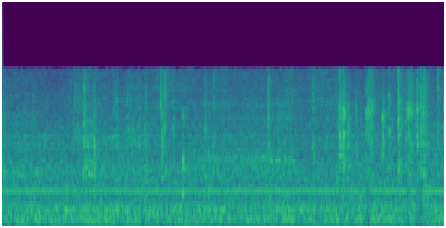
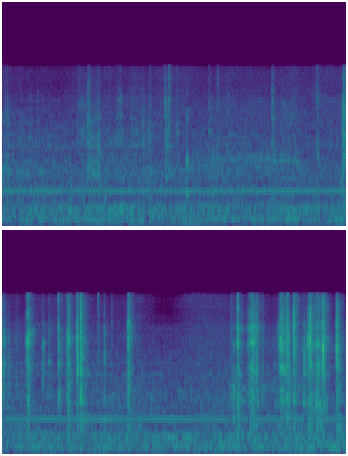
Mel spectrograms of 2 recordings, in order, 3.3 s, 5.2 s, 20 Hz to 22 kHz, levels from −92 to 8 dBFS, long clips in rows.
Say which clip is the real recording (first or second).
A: first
